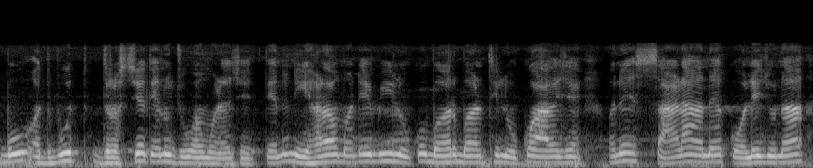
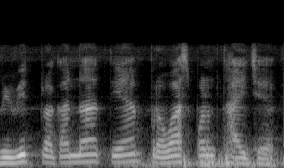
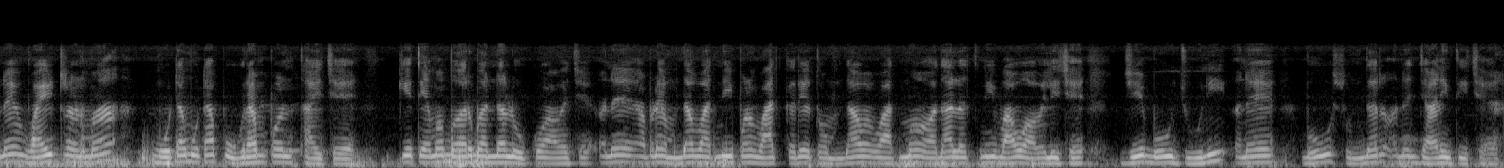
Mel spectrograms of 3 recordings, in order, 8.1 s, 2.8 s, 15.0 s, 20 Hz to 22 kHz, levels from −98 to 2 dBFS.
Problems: constant background noise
